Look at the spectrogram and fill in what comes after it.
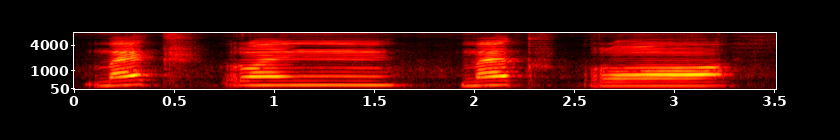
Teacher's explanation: را کے اوپر زبر، را کو ہم ہیوی پڑھیں گے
